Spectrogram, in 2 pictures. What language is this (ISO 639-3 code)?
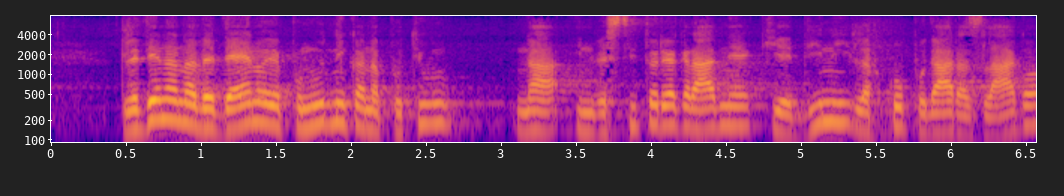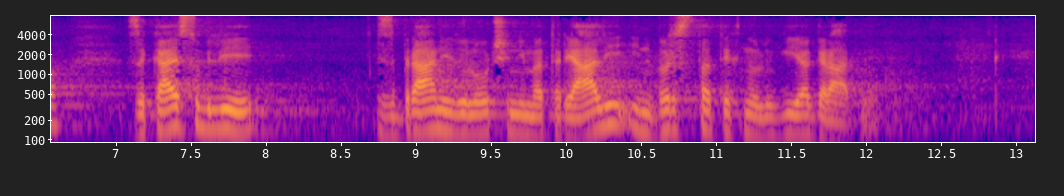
slv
